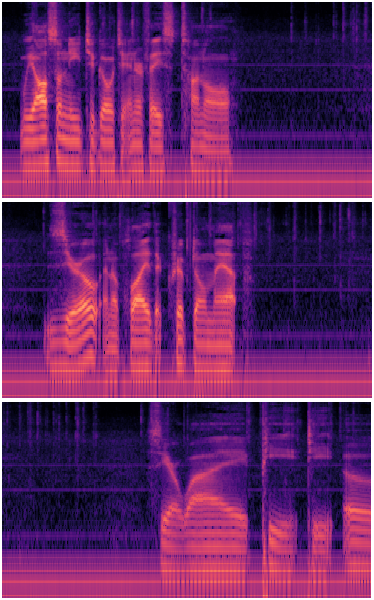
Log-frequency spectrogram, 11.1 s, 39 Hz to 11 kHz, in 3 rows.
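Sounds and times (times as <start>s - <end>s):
low electrical hum: 0.0s - 11.0s
voice: 0.2s - 2.4s, 4.1s - 6.2s, 8.9s - 11.0s.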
